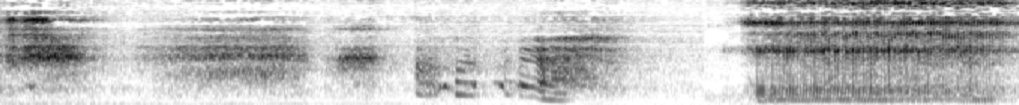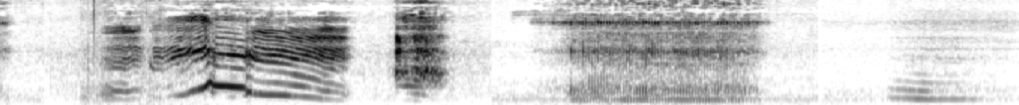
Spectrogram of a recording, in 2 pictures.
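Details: Loud, rough, rumbling snores alternating with squeaky rising and falling calls and whistles from a sleeping dragon, recorded outside; loud snoring.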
